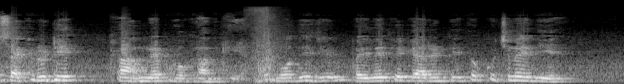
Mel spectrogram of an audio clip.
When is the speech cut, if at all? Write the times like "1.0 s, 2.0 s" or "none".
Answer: 2.6 s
